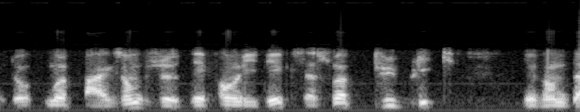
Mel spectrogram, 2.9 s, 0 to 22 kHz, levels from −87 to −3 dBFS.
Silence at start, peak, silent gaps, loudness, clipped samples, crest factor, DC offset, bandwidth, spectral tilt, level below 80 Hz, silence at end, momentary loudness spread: 0.05 s; 0 dBFS; none; -17 LUFS; under 0.1%; 16 dB; under 0.1%; 4.5 kHz; -8.5 dB/octave; -64 dBFS; 0 s; 8 LU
